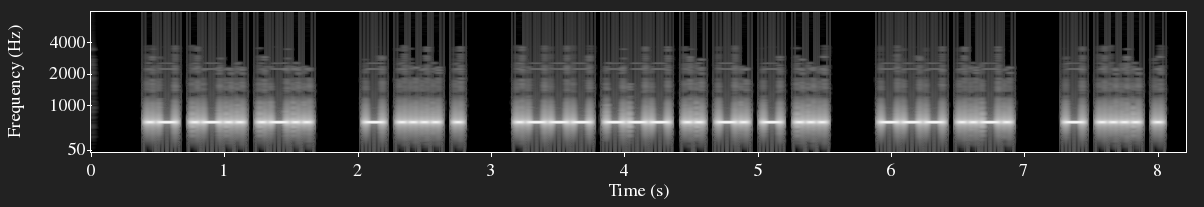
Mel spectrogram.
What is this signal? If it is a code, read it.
Morse code, heard as a keyed tone, about 28 wpm, 650 Hz. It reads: ALL THE JOINTS OF THE
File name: Chapter 2 - 28 WPM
